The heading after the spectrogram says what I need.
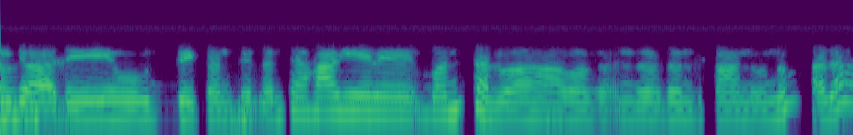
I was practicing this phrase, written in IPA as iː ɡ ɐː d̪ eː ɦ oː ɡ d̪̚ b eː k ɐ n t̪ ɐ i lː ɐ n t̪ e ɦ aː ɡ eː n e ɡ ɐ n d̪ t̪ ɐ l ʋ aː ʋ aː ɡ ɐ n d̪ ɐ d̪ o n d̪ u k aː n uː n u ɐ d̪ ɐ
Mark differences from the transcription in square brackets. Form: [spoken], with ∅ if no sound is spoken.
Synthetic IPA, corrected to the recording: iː ɡ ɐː d̪ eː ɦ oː ɡ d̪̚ b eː k ɐ n t̪ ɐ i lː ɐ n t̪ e ɦ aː ɡ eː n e [b] ɐ n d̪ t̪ ɐ l ʋ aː ʋ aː ɡ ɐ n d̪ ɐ d̪ o n d̪ u k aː n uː n u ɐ d̪ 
